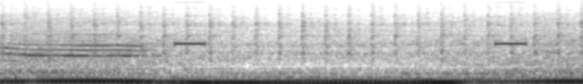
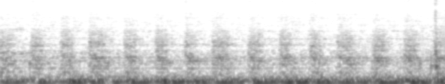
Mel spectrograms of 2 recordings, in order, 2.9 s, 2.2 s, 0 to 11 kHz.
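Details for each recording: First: Nissan Altima 2.5 that wouldn't run, now started after fresh NGK spark plugs and oil squirted into the cylinders; fires and settles into a steady low rumble with a couple of short chirps. Suspected fouled plugs and fuel-washed cylinders. Running properly now. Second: 2013 or 2014 Nissan Altima 2.5 cranks steadily with an even starter chug but never catches; check engine light on with fuel level/FTT sensor circuit codes; no fuel delivered because the wrong fuel pump was fitted.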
